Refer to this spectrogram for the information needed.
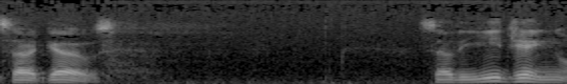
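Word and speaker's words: Yi Jing (易經): called the Yi Jing, not the Wai Ching.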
